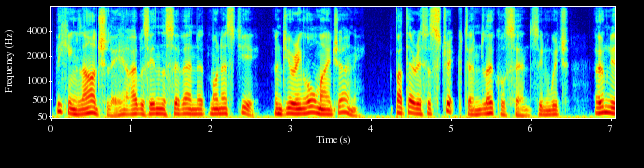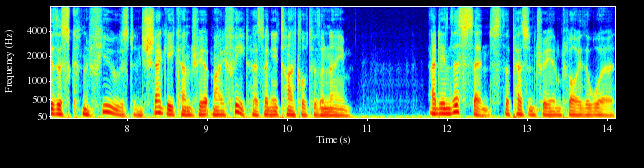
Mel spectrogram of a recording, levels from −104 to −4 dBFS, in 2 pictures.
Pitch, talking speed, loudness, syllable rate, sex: 115 Hz, 205 wpm, -19 LUFS, 5.8 syllables/s, male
